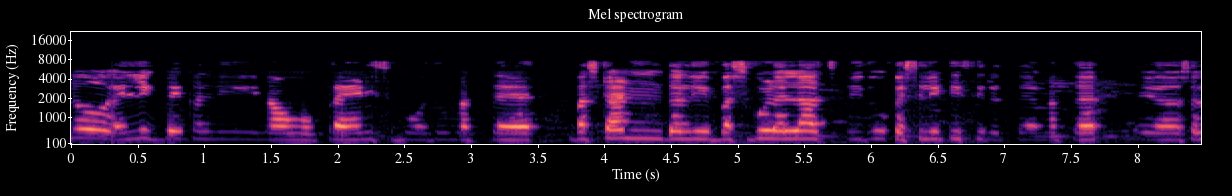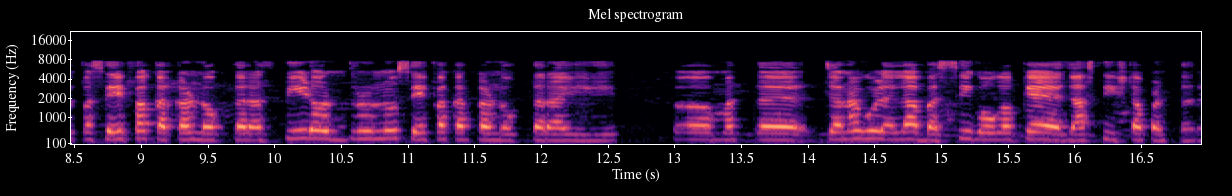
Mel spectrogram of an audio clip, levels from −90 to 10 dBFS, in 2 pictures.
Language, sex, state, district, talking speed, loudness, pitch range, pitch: Kannada, female, Karnataka, Bellary, 115 wpm, -18 LUFS, 240-310 Hz, 265 Hz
